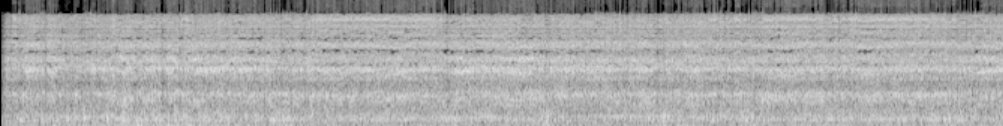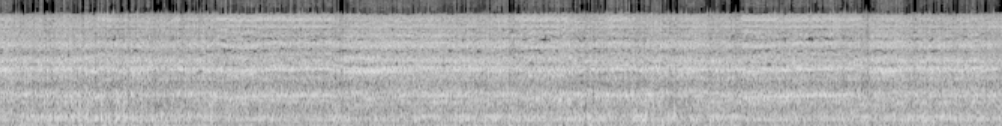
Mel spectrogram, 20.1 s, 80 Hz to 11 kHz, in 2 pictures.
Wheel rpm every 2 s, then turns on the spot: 230, 230, 220, 230, 230, 230, 220, 230, 230, 230.
none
